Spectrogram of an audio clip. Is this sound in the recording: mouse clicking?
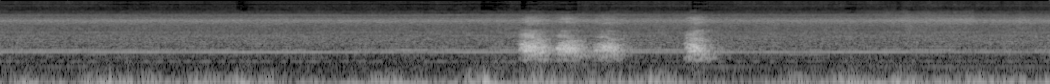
no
